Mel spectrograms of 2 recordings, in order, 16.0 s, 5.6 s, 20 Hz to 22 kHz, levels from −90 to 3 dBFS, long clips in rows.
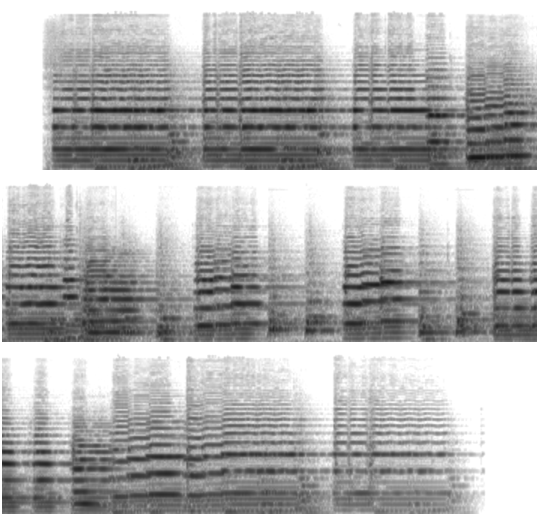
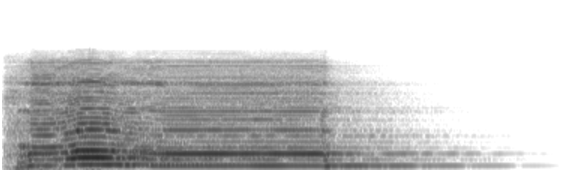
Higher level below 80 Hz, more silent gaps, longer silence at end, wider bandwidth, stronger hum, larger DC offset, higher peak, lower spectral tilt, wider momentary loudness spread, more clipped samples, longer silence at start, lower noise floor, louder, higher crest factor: first, -38 dBFS vs -58 dBFS; neither; second, 0.9 s vs 1.5 s; first, 16.5 kHz vs 6.6 kHz; neither; neither; first, 0 dBFS vs -6 dBFS; about the same, -5 dB/octave vs -4.5 dB/octave; second, 13 LU vs 20 LU; neither; first, 0.5 s vs 0.05 s; second, -36 dBFS vs -76 dBFS; first, -12 LUFS vs -21 LUFS; about the same, 14 dB vs 16 dB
